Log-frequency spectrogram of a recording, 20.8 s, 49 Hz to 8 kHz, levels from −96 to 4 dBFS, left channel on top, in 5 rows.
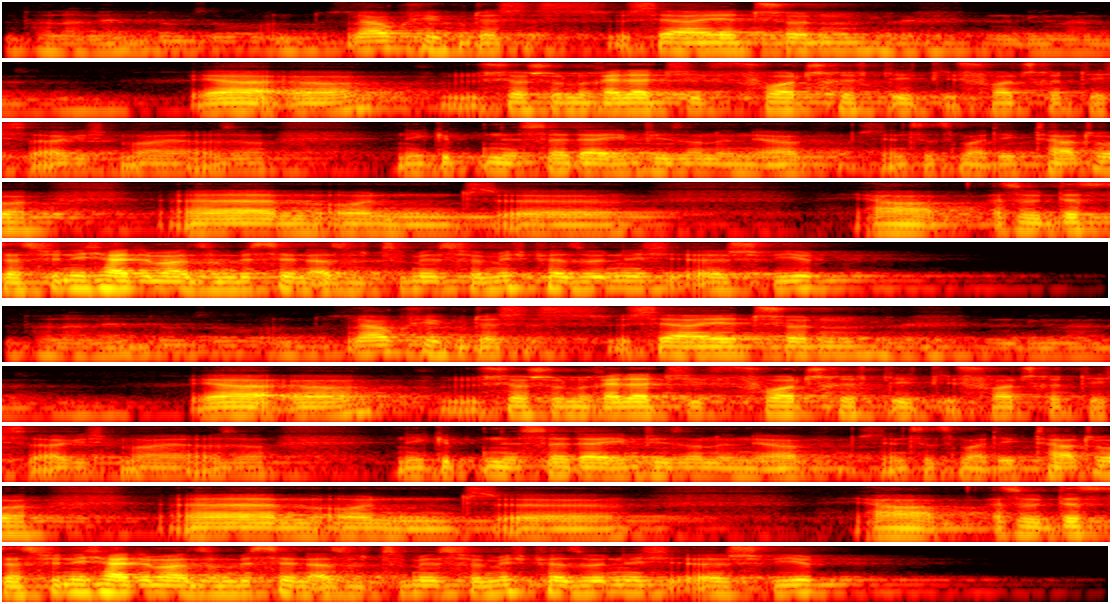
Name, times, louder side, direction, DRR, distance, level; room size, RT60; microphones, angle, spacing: voice 1, 0.0-1.8 2.5-3.0 3.2-4.5 10.6-10.8, equal, 20° left, 3.2 m, -43 dB
voice 2, 1.3-3.3 4.9-14.8 15.7-19.7, equal, 5° right, 1.2 m, -29 dB
27.5 x 16.5 x 8.6 m
head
